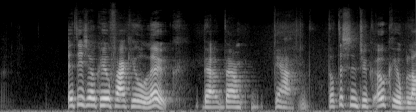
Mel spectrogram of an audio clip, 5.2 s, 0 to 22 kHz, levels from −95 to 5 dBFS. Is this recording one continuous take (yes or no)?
yes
